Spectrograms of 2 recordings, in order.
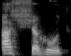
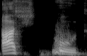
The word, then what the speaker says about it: ashhud: I mean ashahud. Ashahud. Okay, ash. Okay. But that's not. It's ashhud. It's only two syllables, not ashahud. Ashahud is incorrect.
